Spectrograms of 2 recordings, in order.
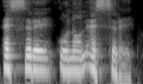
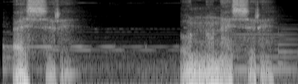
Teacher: there's usually a nice big accent on the second essere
